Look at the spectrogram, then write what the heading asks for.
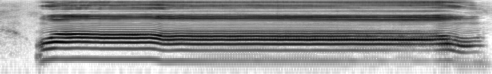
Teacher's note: দুই ঠোঁট থেকে উচ্চারণ, দুই ঠোঁট মেলবে না, এই যে ঠোঁট গোল হবে।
